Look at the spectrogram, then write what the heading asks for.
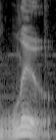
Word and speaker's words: Liu: People used to call me, cause my last name's Liu, right? It's written L-I-U, but it's pronounced L-O-U, right?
